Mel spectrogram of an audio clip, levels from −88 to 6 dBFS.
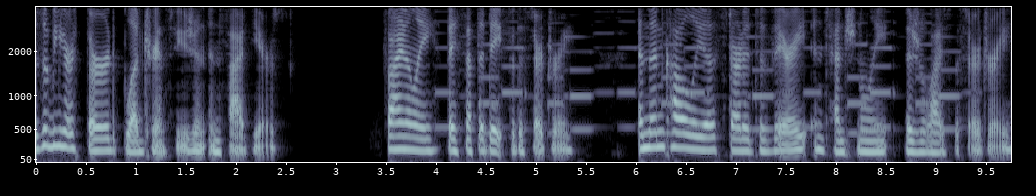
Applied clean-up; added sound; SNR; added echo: classical method log-MMSE.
